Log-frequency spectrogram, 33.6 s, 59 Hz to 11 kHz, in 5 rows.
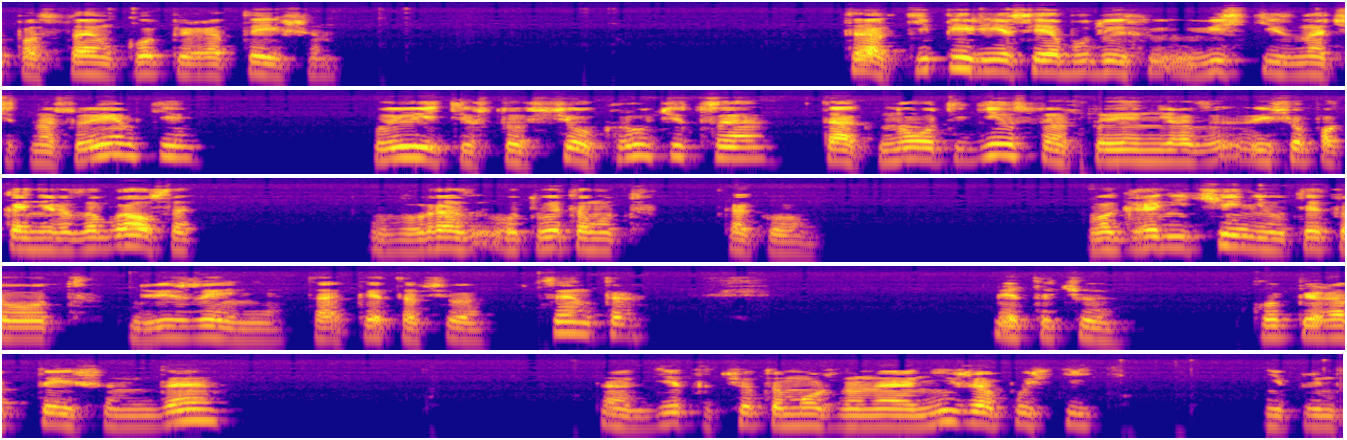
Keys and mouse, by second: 5.0 click, 6.9-11.5 drag, 14.5 click, 14.8-19.2 drag, 19.7 click, 20.9-23.0 drag, 26.7-29.2 middle drag, 30.0 click, 30.3-32.7 drag, 32.9-33.5 middle drag.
